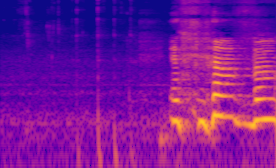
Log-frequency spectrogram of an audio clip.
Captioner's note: pouring; tapping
